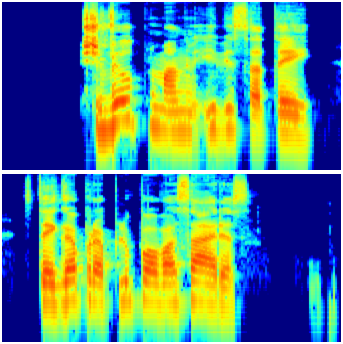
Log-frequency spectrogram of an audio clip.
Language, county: Lithuanian, Panevėžys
